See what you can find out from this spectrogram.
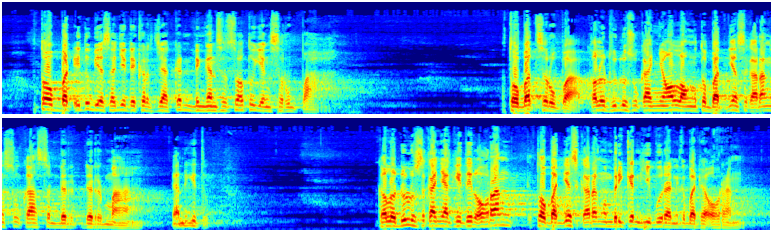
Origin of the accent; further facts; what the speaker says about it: Java, Indonesia; orang Jawa, saya Jawa, orang Jawa ya harus dihentikan itu.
